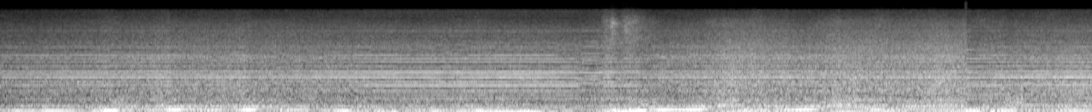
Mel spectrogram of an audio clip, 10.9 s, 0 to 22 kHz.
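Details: Chinese external fuel pump (max about 50 psi) bolted directly to the car floor before insulators were fitted, engine warming up after a battery disconnect: a constant loud electric hum droning through the body over idle and light revs.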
